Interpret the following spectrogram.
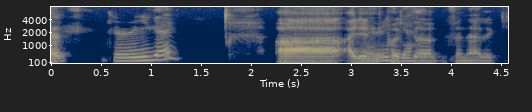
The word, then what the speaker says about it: garrigue: Garrigue.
